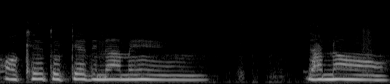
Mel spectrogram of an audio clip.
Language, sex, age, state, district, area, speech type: Odia, female, 30-45, Odisha, Cuttack, urban, spontaneous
